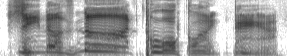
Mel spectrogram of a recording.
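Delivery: high, drawn-out mom caricature; mock mother voice. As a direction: deny it slowly in the silly high mom voice. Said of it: "I'm not gonna do my mother's voice".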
